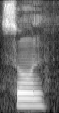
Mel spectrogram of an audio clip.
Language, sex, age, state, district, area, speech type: Santali, male, 18-30, Jharkhand, East Singhbhum, rural, read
